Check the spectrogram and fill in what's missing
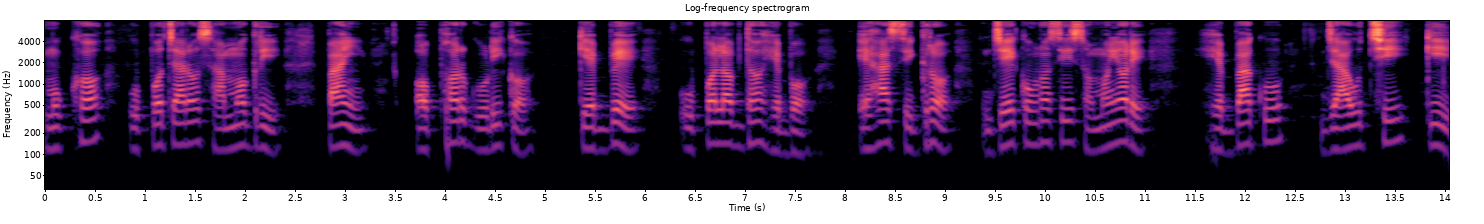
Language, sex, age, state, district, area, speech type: Odia, male, 30-45, Odisha, Kandhamal, rural, read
